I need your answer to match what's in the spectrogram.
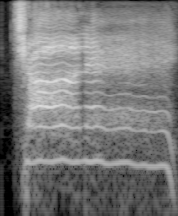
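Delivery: very high, drawn-out, top-of-lungs scream. Recounting being sent out to a motel parking lot to find Johnny, retelling a scream. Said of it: "I screamed at the top of my lungs".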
